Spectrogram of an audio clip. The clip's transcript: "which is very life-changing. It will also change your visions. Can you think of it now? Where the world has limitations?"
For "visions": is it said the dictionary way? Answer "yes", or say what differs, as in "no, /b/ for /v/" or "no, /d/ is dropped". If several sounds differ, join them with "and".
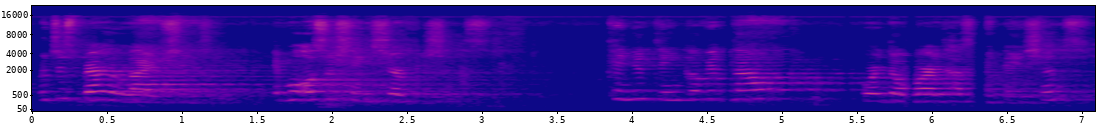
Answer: no, /ʃ/ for /ʒ/ and /s/ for /z/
